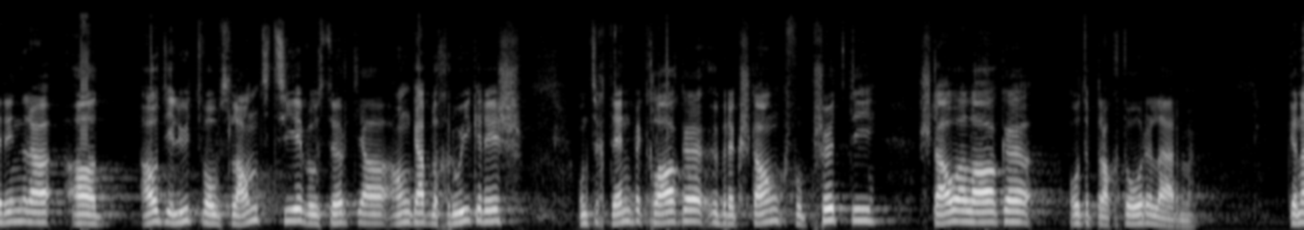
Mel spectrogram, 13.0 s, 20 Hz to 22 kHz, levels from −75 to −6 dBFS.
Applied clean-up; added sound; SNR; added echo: none; none; none; none.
